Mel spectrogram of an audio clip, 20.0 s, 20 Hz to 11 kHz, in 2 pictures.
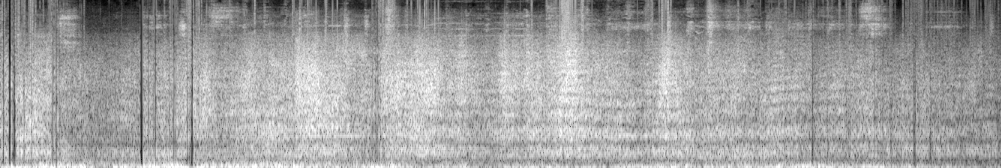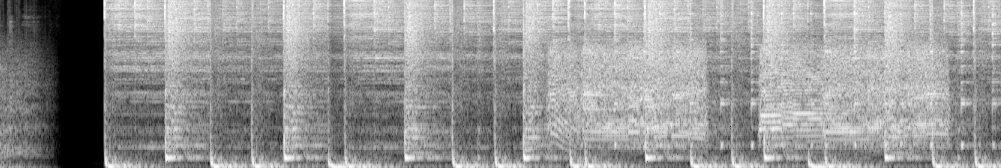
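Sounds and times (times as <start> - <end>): jet engines roaring past: 0.0 - 10.5, 15.4 - 19.6.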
